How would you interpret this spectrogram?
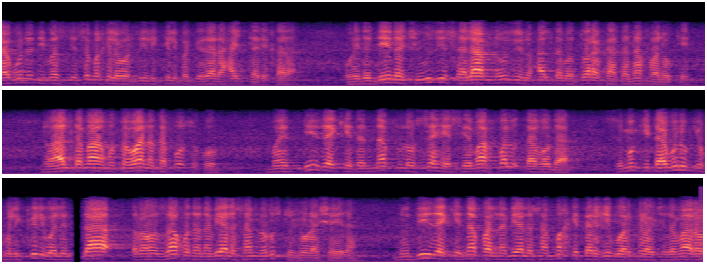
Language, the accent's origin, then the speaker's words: Pashto; Pakistan; ما د مصر نه یم د پاکستان یم پاکستانی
